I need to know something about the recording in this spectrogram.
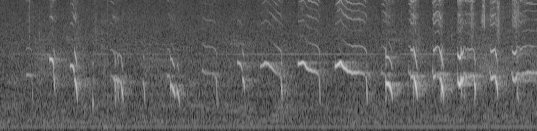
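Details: Chipoo, a Chihuahua and poodle cross dog, whimpering in a rapid run of short, high whines that rise and fall. The notes come several per second and grow denser toward the end, over a steady low hum.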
